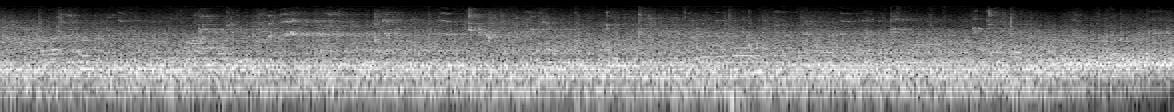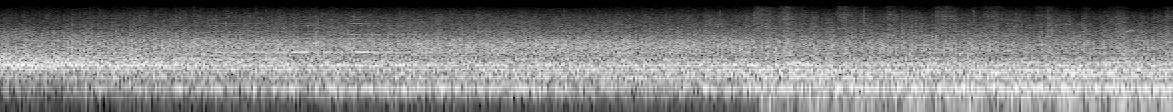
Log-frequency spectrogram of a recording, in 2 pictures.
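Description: Basketball arena crowd chatter with the ball bouncing on the court and sharp high squeaks in the first few seconds. A low steady hum comes in near the end.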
